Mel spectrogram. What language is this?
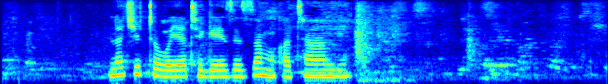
Ganda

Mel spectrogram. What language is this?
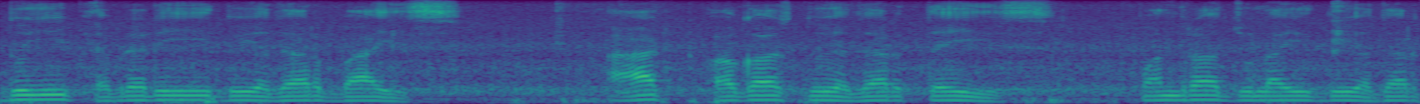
Nepali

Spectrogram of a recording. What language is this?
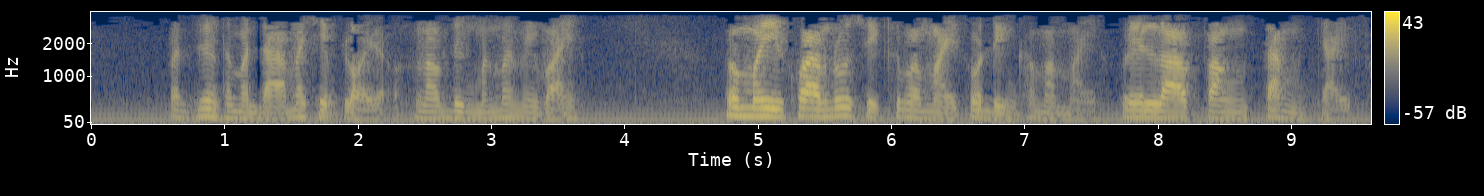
Thai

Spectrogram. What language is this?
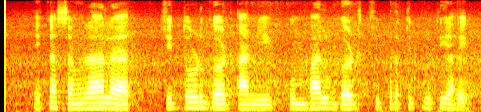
Marathi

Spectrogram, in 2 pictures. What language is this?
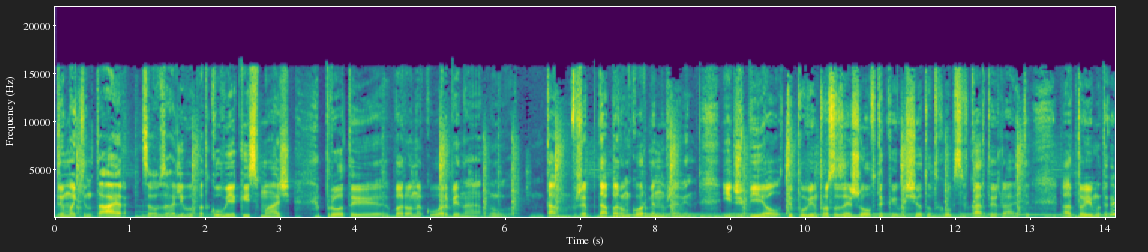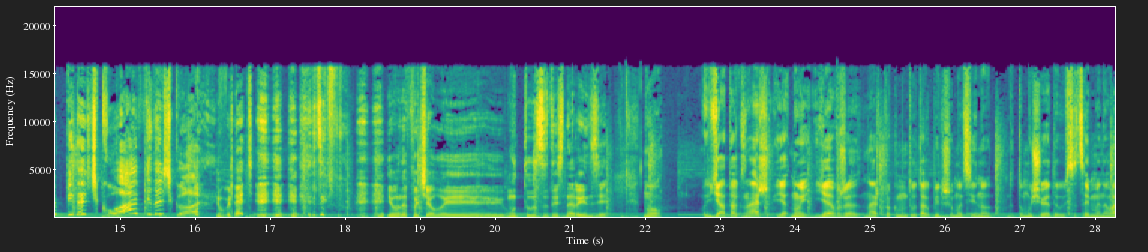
Ukrainian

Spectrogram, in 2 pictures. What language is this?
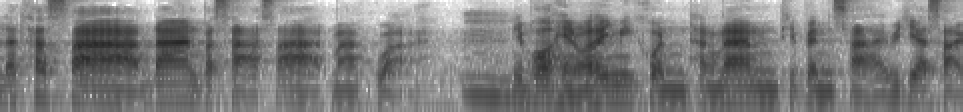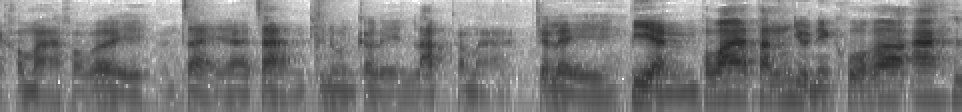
Thai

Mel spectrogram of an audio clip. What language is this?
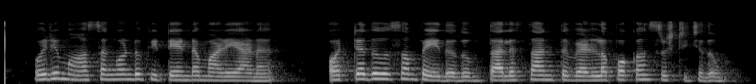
Malayalam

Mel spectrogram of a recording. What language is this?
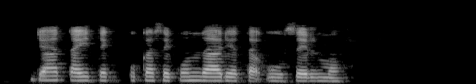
Yaqui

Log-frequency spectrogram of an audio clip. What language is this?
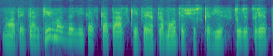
Lithuanian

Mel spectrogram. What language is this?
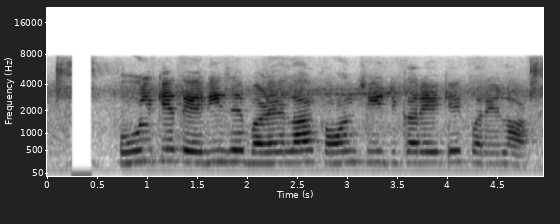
Bhojpuri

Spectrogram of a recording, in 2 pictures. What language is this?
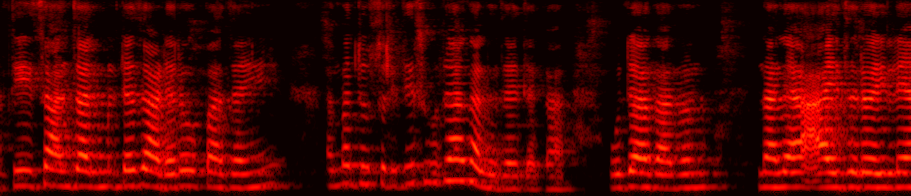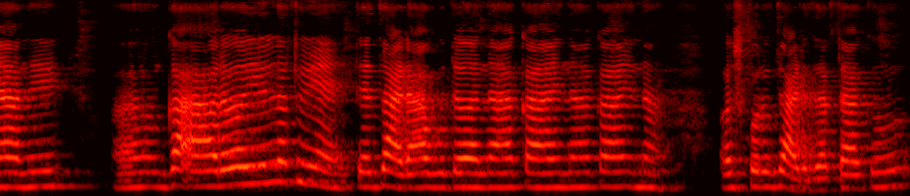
Konkani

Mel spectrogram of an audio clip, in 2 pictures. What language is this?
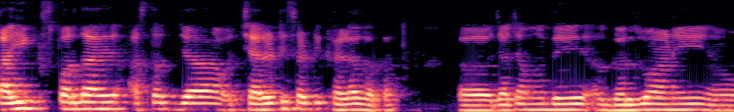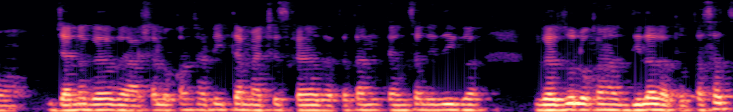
Marathi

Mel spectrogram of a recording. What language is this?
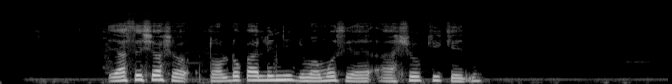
Masai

